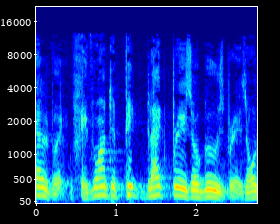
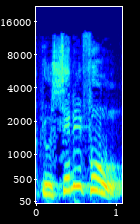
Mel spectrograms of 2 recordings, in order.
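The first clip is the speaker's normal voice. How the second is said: higher-pitched mock reproach; mock scolding; 8 semitones higher than usual. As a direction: scold them in jest for falling for it.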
